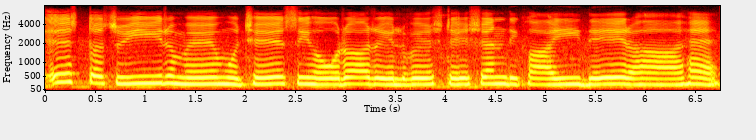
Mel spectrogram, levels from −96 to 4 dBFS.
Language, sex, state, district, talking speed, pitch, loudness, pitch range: Hindi, female, Madhya Pradesh, Katni, 100 wpm, 225 Hz, -10 LUFS, 215-240 Hz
